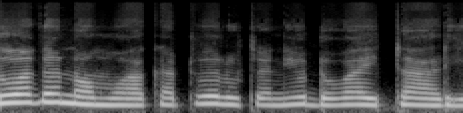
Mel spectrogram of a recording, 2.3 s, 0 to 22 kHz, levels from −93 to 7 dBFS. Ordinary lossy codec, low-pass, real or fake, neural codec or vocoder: Opus, 16 kbps; 19.8 kHz; fake; codec, 44.1 kHz, 7.8 kbps, DAC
